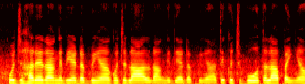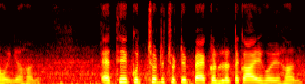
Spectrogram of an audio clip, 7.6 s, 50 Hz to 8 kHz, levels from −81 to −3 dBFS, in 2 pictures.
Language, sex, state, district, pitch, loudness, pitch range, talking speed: Punjabi, female, Delhi, New Delhi, 210 Hz, -16 LUFS, 195-230 Hz, 190 wpm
